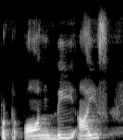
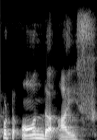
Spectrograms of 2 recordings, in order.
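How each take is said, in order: First: The word 'the' is said as 'thee'. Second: The word 'the' is said as 'thuh'. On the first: The speaker calls it right. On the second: The speaker calls it wrong.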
